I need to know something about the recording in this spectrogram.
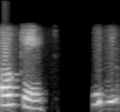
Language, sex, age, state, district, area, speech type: Marathi, female, 45-60, Maharashtra, Pune, urban, conversation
